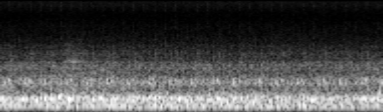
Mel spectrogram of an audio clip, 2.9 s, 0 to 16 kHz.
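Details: 1995 Toyota truck 22R/22RE EFI engine during ignition timing check, base timing found right at 5 degrees, jumper wires unhooked so idle rises to about 12 degrees: steady, even idle with no misses, knocks or surges; healthy correctly timed engine.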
